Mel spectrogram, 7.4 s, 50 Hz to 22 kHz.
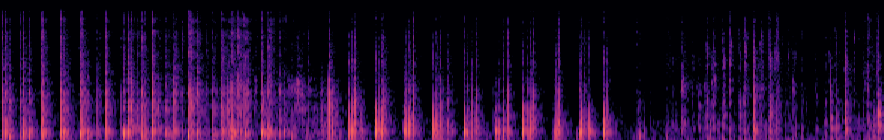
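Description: Fingertips tap quickly on the body of a medium-sized, hollow, likely filled white plastic Lysol cleaner bottle with a blue cap, and fingernails scratch across it. The result is a rapid run of short, dull hollow knocks centered in the low mids around 312 Hz, with little ring. Toward the end they give way to softer, scratchier strokes.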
